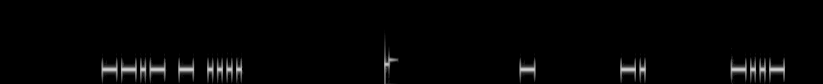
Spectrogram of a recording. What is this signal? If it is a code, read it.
Morse code, heard as a keyed tone, about 25 wpm, spaced as for 13 wpm, 700 Hz. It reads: QTH TNX
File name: Top 20 QSO Elements - 6x Character Spacing - 25wpm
